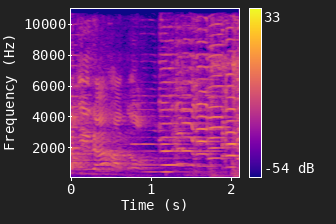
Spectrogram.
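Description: A woman's voice trails off in a falling phrase. Then a fiddle comes in with held notes about halfway through, and a frame drum starts beating near the end, striking up a Radom-region folk dance tune.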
